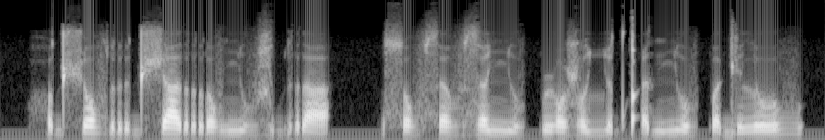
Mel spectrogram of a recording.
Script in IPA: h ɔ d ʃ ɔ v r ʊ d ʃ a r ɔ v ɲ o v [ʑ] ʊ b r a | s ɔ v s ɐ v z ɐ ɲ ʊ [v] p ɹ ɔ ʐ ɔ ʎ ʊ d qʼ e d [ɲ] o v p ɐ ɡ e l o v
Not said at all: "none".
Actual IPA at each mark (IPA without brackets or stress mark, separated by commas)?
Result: ʑ, v, ɲ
